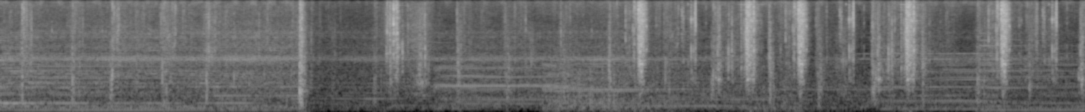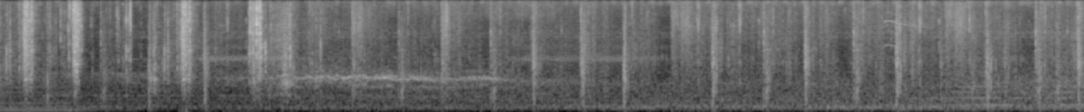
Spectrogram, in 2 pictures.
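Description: Footsteps crunch steadily on dry gravel.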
